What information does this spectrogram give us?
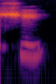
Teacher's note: palato alveolar and the articulation mode is fricative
